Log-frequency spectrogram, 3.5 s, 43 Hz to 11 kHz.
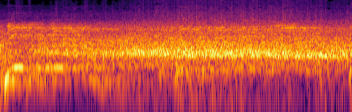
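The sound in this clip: Crowd ovation at a Heat vs 76ers playoff game as a rapper is welcomed home: a dense, continuous roar of cheering voices with scattered whoops, steady in loudness throughout.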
